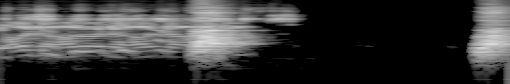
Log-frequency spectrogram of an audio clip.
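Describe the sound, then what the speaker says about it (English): Dogs barking in short, loud bursts indoors, a harsh bark after a high, whining voice, then a pause and another bark. "Mona, that's the dogs?"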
